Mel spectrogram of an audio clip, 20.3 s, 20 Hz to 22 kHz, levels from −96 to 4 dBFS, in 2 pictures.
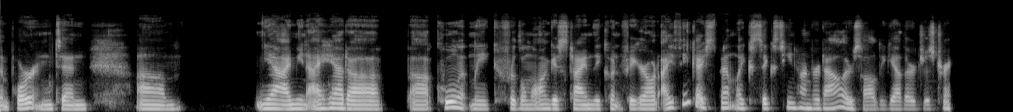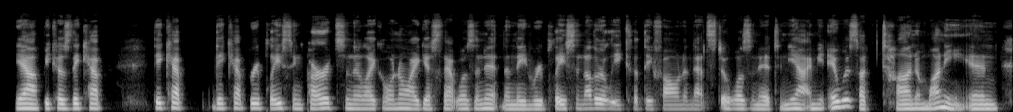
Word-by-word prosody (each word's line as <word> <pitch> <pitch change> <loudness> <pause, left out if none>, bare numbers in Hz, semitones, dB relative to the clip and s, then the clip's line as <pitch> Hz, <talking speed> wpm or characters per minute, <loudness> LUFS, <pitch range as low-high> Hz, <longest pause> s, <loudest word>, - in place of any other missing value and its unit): important, 150 -3 +2
and, 145 0 +2 0.5
um, 145 0 0 0.7
yeah, 155 -1 +4
I 145 +1 +5
mean, 155 -1 +2
I 160 - +3
had 165 -1 +3
a 145 -1 +4 0.3
a 145 0 -1
coolant 190 -3 +3
leak 145 0 -4
for 155 - -1
the 145 - -3
longest 150 0 0
time 145 -1 +3
they 145 - 0
couldn't 155 - -5
figure 145 0 +1
out. 150 - +1
I 180 +3 +2
think 355 - -4
I - - +5
spent, 180 +1 -3
like, 165 0 -2
$1,600 165 0 -2
altogether 140 0 -4
just 145 +1 -6
try - - -2 0.8
Yeah, 165 -1 +6
because 165 -1 +1
they 165 - +4
kept 165 0 0 0.5
they 180 - +4
kept 175 -1 +1 0.3
they 170 -3 0
kept 170 0 -4
replacing 165 -1 0
parts, 170 +2 0
and 160 - -1
they're 155 - -3
like, 155 0 -2
"Oh, 160 - -2
no, 160 0 0
I 150 - +1
guess 150 -1 -3
that - - -2
wasn't 155 +1 -2
it." 160 - 0
Then 145 0 -2
they'd 145 0 +1
replace 150 +1 0
another 155 +1 +1
leak 145 - -5
that - - -7
they 145 - -4
found, 145 0 -4
and 145 - -14
that - - -7
still - - -2
wasn't 150 -1 -3
it, - - -2
and, - - -3
yeah, 160 -2 +2
I - - -3
mean, 155 0 -1
it 190 - +5
was 230 -1 +2
a 150 - +2
ton 155 +1 +1
of - - 0
money, 185 -1 +2
and, 150 0 +2
155 Hz, 215 wpm, -24 LUFS, 145-165 Hz, 0.8 s, Yeah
